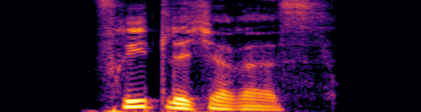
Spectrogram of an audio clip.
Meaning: strong/mixed nominative/accusative neuter singular comparative degree of friedlich
- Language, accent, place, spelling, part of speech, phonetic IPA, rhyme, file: German, Germany, Berlin, friedlicheres, adjective, [ˈfʁiːtlɪçəʁəs], -iːtlɪçəʁəs, De-friedlicheres.ogg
